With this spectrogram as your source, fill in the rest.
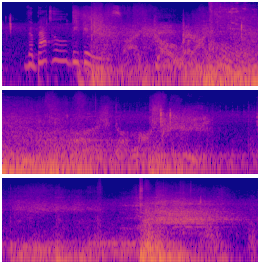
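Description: Magic spells crackle and burst in a video game battle.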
